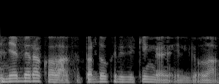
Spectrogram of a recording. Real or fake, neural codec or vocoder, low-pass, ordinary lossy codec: real; none; 3.6 kHz; AAC, 16 kbps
